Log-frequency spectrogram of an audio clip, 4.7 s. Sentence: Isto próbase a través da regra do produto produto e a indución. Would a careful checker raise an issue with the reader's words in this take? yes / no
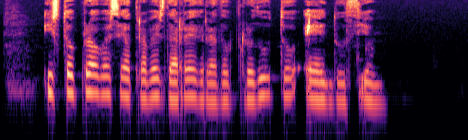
yes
